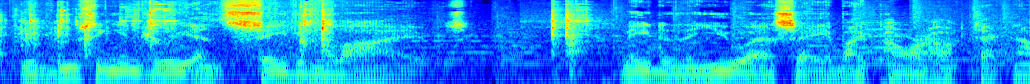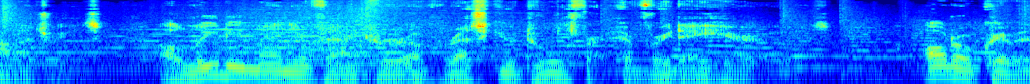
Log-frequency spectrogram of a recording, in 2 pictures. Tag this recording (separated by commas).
Tools, Speech, Music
